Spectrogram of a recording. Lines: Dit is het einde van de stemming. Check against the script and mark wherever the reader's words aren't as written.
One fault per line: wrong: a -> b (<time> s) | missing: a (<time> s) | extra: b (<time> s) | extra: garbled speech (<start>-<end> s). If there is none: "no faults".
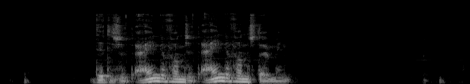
extra: het einde van (1.9 s)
